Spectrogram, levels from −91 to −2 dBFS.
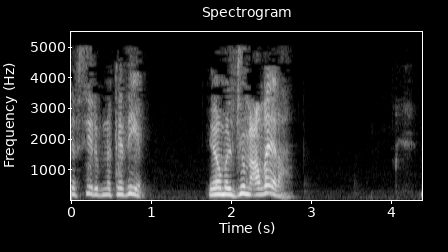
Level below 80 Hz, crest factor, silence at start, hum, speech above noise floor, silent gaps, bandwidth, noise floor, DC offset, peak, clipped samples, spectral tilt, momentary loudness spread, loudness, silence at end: -72 dBFS; 18 dB; 0 s; none; 54 dB; none; 5.2 kHz; -72 dBFS; under 0.1%; -4 dBFS; under 0.1%; -8.5 dB/octave; 10 LU; -18 LUFS; 1.65 s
